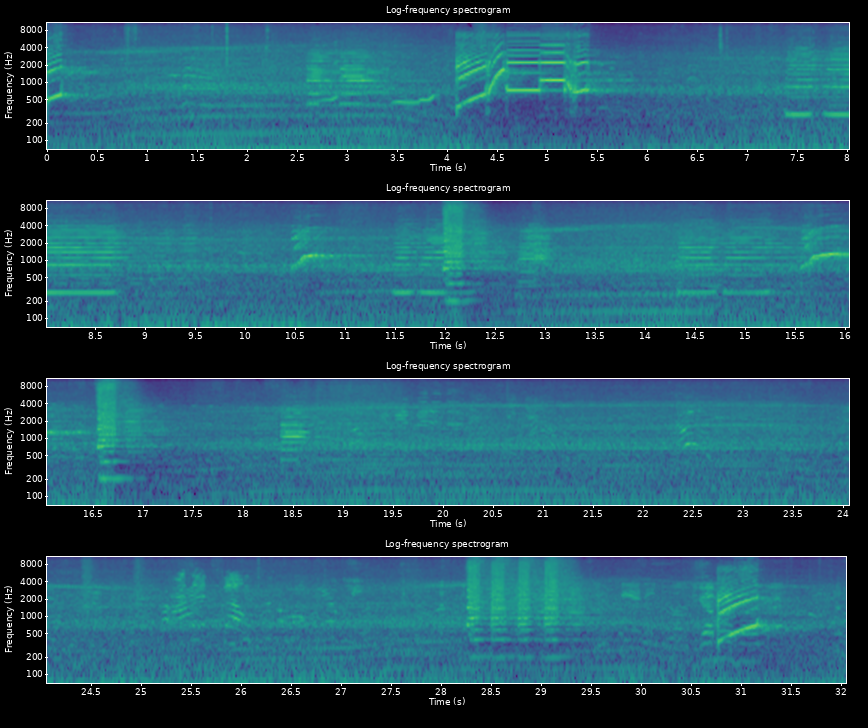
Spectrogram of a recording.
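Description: Parade vehicles going by: a heavy engine rumbling low and steady, short rising siren whoops, and horn toots near the middle and again near the end, with two sharp bursts between them. People's voices run underneath.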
